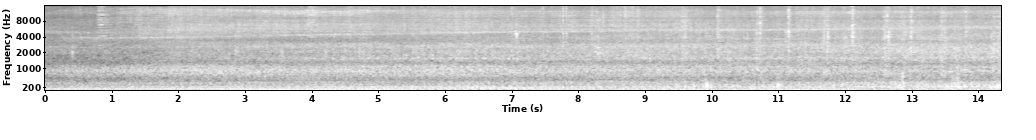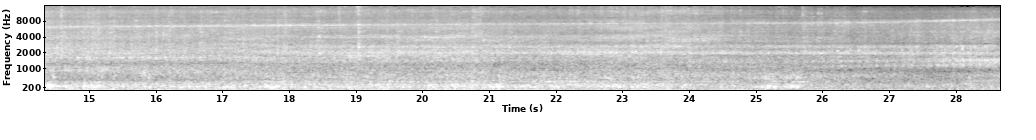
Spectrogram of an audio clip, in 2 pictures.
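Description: Passenger train pulling out: its coaches roll past with a low steady rumble and a dense, irregular clatter of wheels on the rails. A faint high whine rises slowly in pitch throughout, and the clatter eases near the end as the train draws away.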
